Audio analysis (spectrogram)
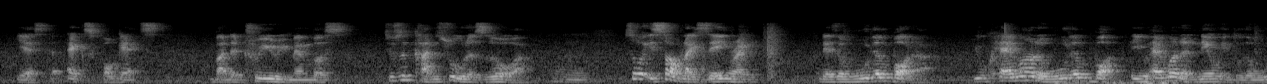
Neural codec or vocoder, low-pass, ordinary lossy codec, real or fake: none; 7.2 kHz; none; real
